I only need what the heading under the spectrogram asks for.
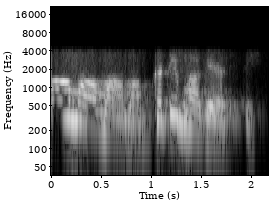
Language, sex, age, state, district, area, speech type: Sanskrit, female, 45-60, Karnataka, Mandya, urban, conversation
